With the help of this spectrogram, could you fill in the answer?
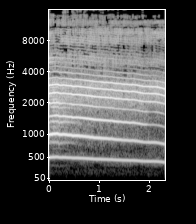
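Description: A loud, sustained shriek of a horror-movie scream holds one piercing pitch for over two seconds, sliding slightly lower as it goes, with no talking underneath.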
